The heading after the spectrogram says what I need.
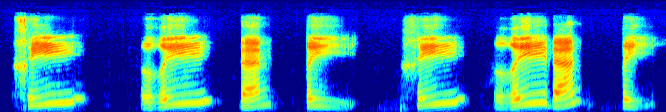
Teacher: ketika huruf isti'la yang bukan huruf itbaq yaitu kha, ghain dan qaf berada pada harokat kasrah ya, maka suaranya sangat mirip dengan suara tarqiq ya, sangat mirip dengan suara tarqiq meskipun tidak kita katakan tarqiq melainkan kita katakan tafkhim nisbi karena secara praktik sudah mirip dengan tarqiq.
